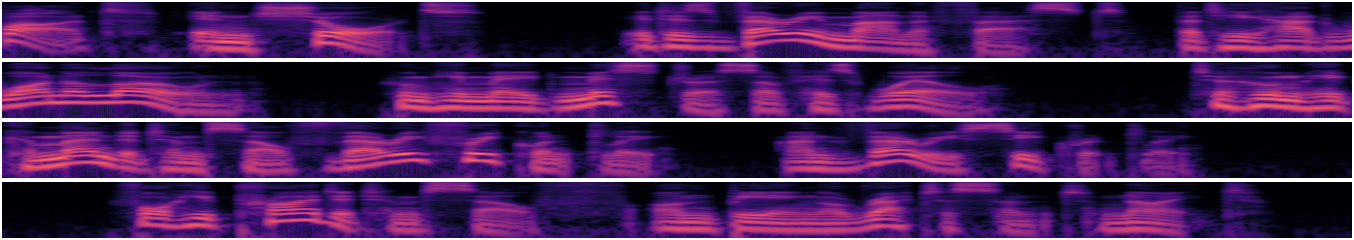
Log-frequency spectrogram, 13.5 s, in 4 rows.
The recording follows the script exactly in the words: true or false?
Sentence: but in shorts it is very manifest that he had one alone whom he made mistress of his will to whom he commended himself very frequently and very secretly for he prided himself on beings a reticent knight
false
